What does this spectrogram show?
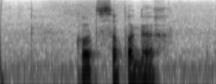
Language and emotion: Russian, neutral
